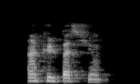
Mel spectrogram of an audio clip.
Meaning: charge, indictment
- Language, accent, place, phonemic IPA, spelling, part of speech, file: French, France, Lyon, /ɛ̃.kyl.pa.sjɔ̃/, inculpation, noun, LL-Q150 (fra)-inculpation.wav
